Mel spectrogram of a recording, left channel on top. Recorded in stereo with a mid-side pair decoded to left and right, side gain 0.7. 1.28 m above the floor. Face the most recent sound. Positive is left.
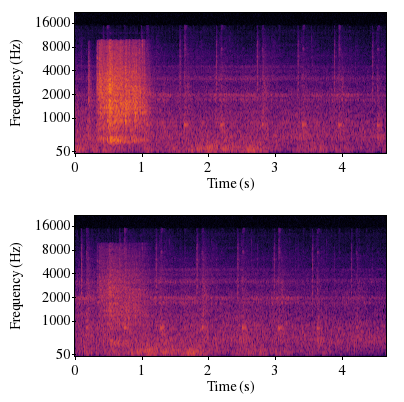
turn(degrees=55)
